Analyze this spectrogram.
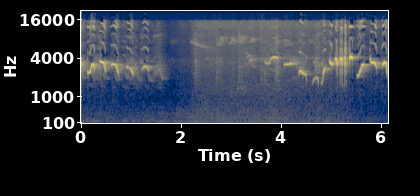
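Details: Olive-backed tailorbird from West Nusa Tenggara, Indonesia, in energetic song aimed at stirring lazy birds: repeated rising chirps, a brief gap, then a rapid, dense run of bright notes.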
